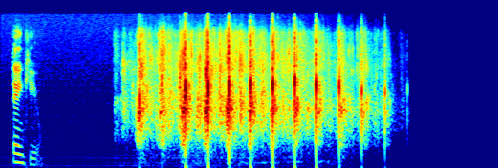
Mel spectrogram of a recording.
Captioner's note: applause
